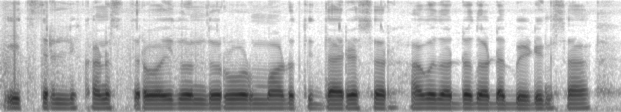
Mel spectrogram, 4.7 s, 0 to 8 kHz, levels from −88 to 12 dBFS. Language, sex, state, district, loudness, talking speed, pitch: Kannada, male, Karnataka, Koppal, -13 LUFS, 155 wpm, 120 Hz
